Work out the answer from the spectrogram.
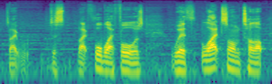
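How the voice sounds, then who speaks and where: A man's voice: low-pitched, fairly even intonation, a little slow, a little mellow, faint music behind. A man in his forties with a New Zealand accent, telling stories in a casual, rambling, conversational way on a live stream. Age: 40s. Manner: rambling, conversational, self-correcting. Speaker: streamer and broadcaster.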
